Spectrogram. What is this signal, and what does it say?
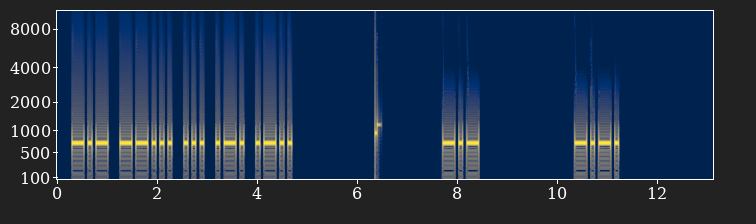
Morse code, heard as a keyed tone, about 15 wpm, spaced as for 10 wpm, 700 Hz. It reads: K7SRL KC
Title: USA Call Signs - 8x Character Spacing - 15wpm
